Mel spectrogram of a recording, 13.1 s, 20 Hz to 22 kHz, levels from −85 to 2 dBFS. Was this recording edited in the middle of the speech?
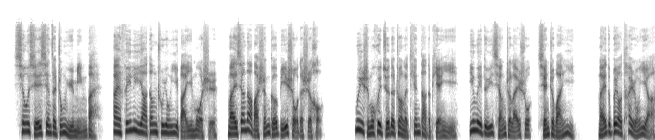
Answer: yes; 4 cuts; at 2.1 s, 4.5 s, 9.2 s, 10.7 s

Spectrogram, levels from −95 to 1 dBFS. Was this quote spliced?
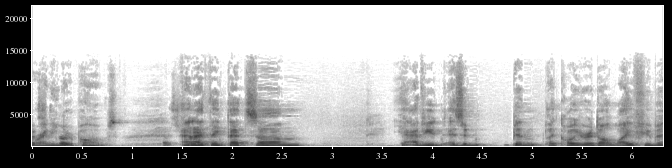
no; 0 cuts

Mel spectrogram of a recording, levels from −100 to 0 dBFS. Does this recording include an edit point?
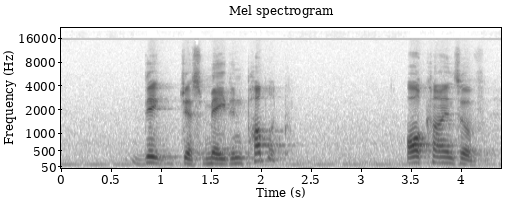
no; 0 cuts

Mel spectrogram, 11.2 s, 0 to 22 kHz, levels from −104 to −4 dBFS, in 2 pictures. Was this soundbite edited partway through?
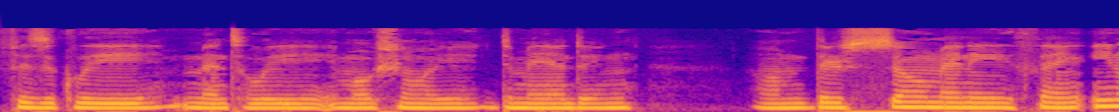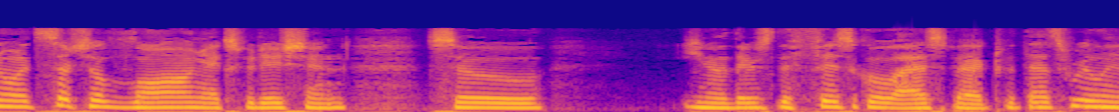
no; 0 cuts

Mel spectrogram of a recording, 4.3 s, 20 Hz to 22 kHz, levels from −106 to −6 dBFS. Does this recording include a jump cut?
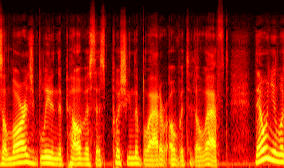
no; 0 cuts

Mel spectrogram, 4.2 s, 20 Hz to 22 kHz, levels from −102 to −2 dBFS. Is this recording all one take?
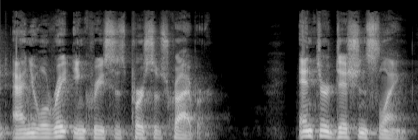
yes; 0 cuts

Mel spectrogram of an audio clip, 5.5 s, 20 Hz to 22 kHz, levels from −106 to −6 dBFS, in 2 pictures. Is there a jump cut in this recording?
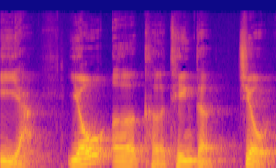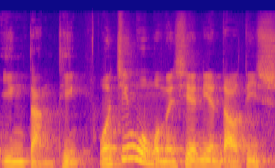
yes; 1 cut; at 3.7 s

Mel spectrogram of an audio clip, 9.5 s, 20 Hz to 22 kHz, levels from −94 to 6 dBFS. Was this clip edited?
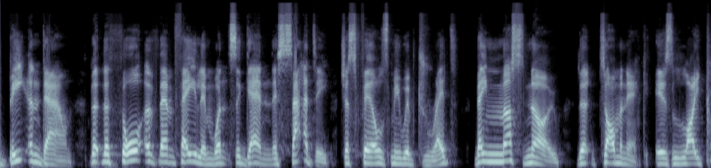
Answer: yes; 1 cut; at 4.5 s

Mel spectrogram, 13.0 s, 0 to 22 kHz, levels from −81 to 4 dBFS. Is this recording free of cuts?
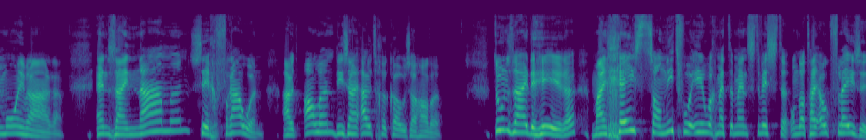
yes; 0 cuts

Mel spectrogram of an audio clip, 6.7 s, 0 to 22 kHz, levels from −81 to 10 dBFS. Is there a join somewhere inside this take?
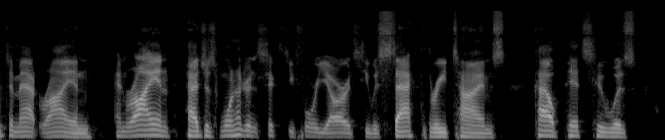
yes; 2 cuts; at 1.0 s, 1.8 s

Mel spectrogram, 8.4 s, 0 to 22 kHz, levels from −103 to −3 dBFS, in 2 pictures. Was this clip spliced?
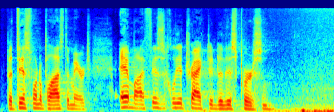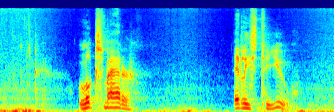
no; 0 cuts

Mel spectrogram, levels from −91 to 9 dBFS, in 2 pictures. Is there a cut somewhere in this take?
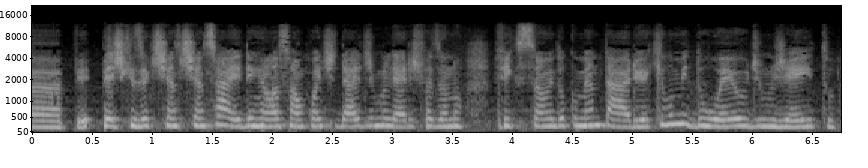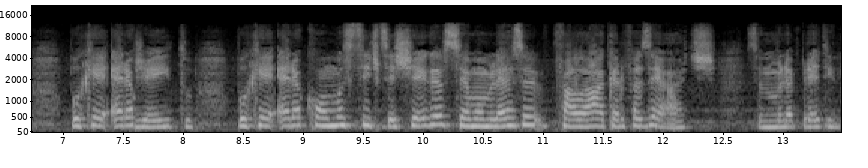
yes; 3 cuts; at 1.2 s, 7.6 s, 9.7 s

